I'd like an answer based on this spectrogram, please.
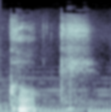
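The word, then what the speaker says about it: kokk: Cook, like a chef, in Norwegian is cook. By the way. So, you know, it's not quite as funny as you know, the cock and pussy, but you know. Yeah, we spell it with 2 K's at the end, so K-O-K-K.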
